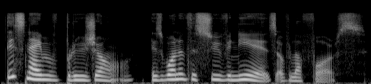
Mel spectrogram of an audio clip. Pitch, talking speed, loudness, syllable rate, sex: 205 Hz, 195 wpm, -21 LUFS, 5.0 syllables/s, female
